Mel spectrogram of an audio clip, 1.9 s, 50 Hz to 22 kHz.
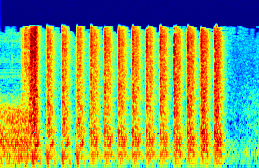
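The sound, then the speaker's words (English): Machine gun fire raking a hillside: a rapid, even string of a dozen or more loud, sharp bursts, then an abrupt stop. “A katonák szerint majd $1 millió költöttek a hegyoldal szétlövésére.”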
